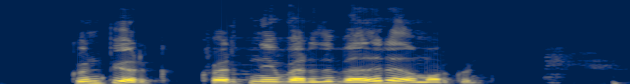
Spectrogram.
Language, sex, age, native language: Icelandic, male, 40-49, Icelandic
